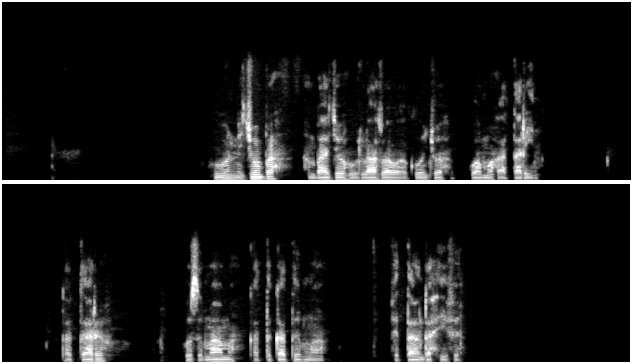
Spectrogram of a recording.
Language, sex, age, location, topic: Swahili, male, 25-35, Nakuru, health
